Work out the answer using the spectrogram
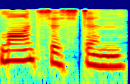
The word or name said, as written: Launceston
